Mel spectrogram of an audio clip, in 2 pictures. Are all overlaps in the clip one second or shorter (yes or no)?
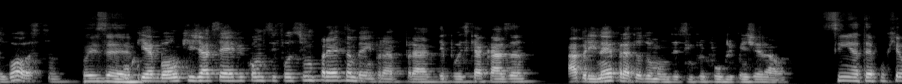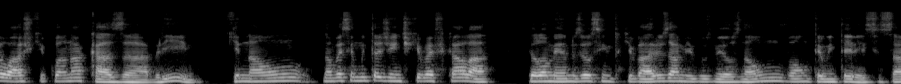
yes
